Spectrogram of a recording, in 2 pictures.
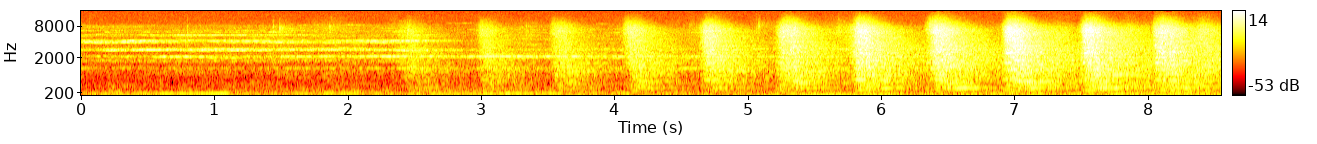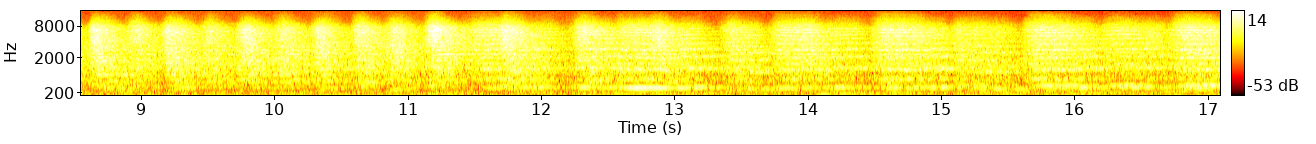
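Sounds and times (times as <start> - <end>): panpipe blown in breathy puffs: 7.5 - 17.0.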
